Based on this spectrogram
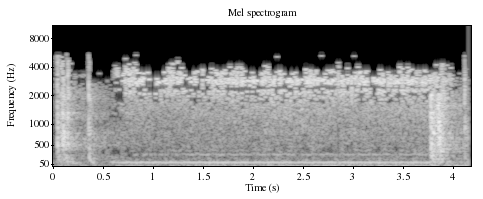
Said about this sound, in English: And open the door.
